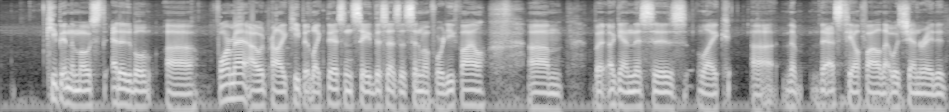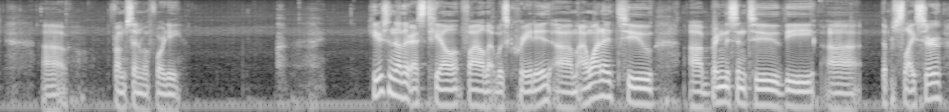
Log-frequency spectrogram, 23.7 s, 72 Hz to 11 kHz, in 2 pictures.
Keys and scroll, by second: 10.7 super+z, 11.3-12.4 typing, 14.0 typing, 15.5-23.7 typing.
